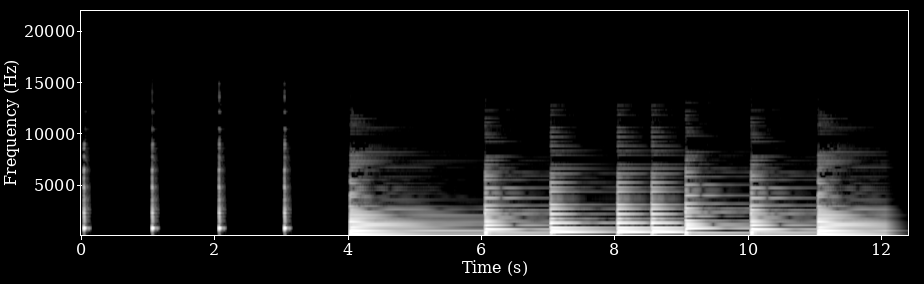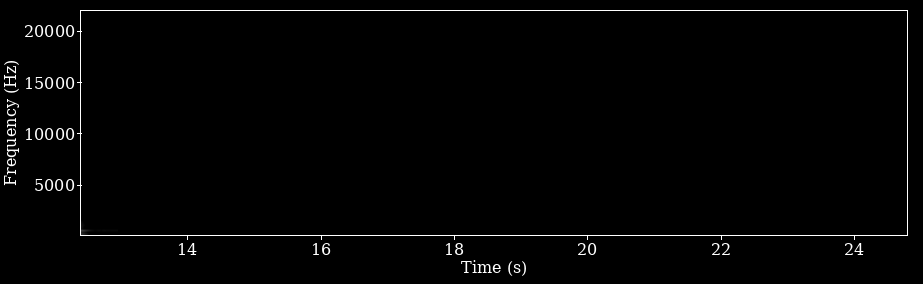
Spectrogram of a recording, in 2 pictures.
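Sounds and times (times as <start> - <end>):
imitation of a melodica: 4.0 - 12.2.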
